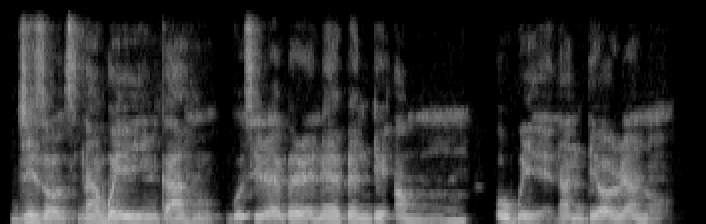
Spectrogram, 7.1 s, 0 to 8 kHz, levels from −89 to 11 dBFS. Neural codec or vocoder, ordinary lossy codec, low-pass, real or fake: codec, 16 kHz, 8 kbps, FreqCodec, smaller model; none; 7.2 kHz; fake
